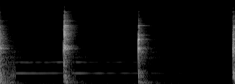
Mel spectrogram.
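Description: Two sharp hammer knocks used as a sound effect, a little under a second apart, over a faint steady tone.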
